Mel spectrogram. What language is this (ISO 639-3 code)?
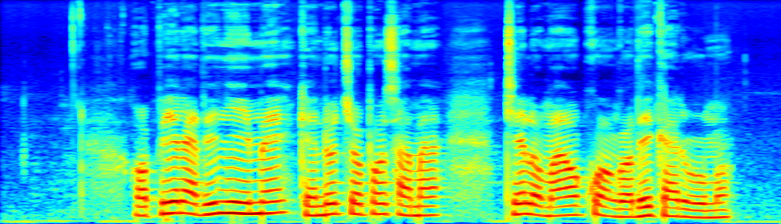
luo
